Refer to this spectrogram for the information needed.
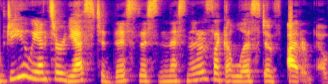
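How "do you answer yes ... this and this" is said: ordinary talk, nothing marked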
